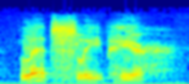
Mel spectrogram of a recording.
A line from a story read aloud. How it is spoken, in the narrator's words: The old man said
